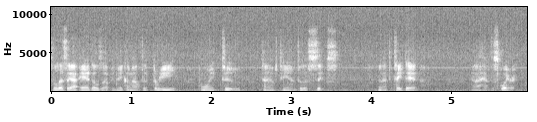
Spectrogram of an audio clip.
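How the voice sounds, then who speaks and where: A man speaks very fast at a fairly low pitch, somewhat breathy. The room echo is audible. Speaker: physics teacher. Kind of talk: lecture.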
